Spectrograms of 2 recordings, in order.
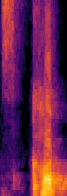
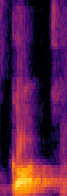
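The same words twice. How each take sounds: First: The k sound has a puff of air. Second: The k sound has no puff of air. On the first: The speaker calls it wrong. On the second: The speaker calls it right.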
